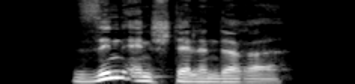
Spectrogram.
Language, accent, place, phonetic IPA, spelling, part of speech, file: German, Germany, Berlin, [ˈzɪnʔɛntˌʃtɛləndəʁə], sinnentstellendere, adjective, De-sinnentstellendere.ogg
- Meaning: inflection of sinnentstellend: 1. strong/mixed nominative/accusative feminine singular comparative degree 2. strong nominative/accusative plural comparative degree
